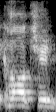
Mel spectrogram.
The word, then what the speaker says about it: kultHERed: You say kultHERed just like kultHERed. kultHERed.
